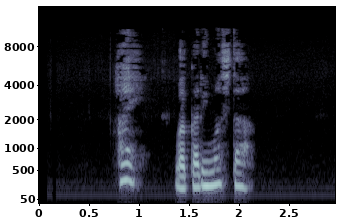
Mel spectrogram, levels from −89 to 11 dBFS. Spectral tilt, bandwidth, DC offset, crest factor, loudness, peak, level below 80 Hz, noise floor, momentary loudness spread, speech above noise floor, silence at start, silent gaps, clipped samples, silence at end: -4.5 dB/octave; 11.5 kHz; under 0.1%; 20 dB; -22 LUFS; -6 dBFS; -74 dBFS; -67 dBFS; 13 LU; 47 dB; 0.75 s; none; under 0.1%; 0.85 s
